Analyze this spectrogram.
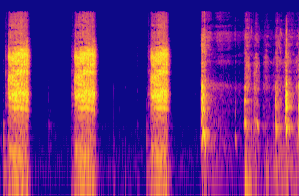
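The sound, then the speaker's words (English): Three loud, harsh bursts from a dog come at an even pace, each about half a second long with short silences between them, and then a person starts talking. “This is... animal. That's an animal. That's right. That is a dog.”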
